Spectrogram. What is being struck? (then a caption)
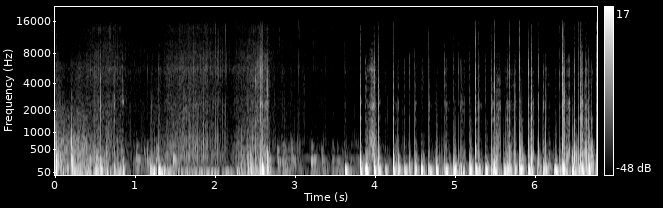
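Plastic over-ear headphones on a microphone. White plastic over-ear headphones with hollow earcups are fitted over the ears of a binaural microphone, and the earcups are tapped with long nails and fingertips. Deep, hollow thumps come in a quick, uneven run, with a quieter, softer rustling stretch in the middle before the tapping returns faster and denser.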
